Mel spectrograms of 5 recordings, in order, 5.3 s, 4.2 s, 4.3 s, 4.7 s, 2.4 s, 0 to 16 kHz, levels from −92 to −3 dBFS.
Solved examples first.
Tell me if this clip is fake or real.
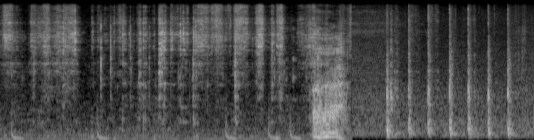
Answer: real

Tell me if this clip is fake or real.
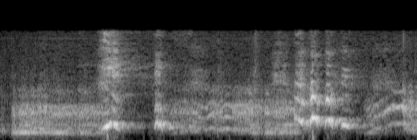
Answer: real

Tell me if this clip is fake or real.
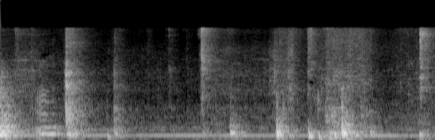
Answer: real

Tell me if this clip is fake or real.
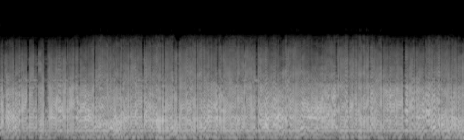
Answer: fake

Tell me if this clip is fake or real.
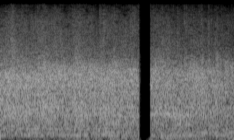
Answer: fake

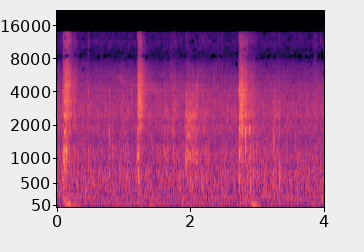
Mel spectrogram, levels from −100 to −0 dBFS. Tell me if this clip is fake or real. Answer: fake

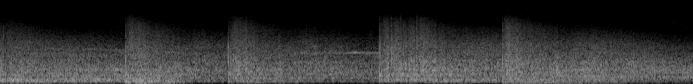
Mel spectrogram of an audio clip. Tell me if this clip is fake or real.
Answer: real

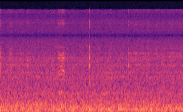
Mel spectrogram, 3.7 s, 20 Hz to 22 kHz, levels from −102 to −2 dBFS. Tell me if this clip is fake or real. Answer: fake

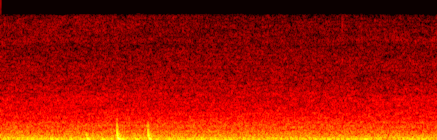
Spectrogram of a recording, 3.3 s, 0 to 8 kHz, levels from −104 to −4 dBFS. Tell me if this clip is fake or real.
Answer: real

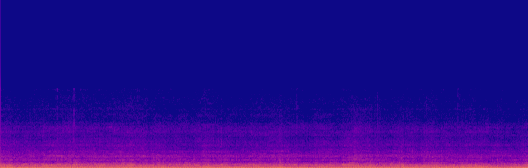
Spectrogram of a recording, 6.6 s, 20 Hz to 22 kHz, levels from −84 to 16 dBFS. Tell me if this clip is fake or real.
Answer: fake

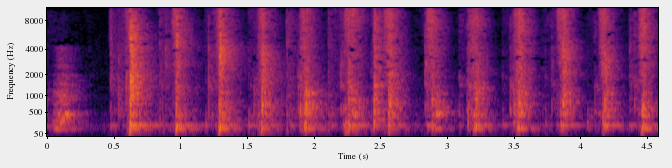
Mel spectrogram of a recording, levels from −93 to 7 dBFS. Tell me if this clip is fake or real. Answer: real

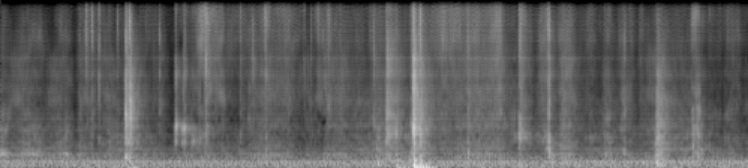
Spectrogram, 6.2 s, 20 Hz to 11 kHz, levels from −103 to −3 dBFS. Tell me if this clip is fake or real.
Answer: fake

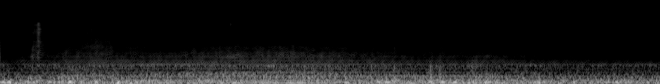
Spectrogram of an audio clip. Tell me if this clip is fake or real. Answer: fake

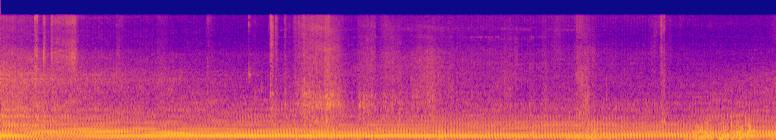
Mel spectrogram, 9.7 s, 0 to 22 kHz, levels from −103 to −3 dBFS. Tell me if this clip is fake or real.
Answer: real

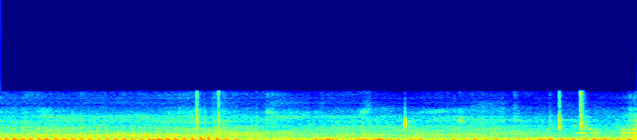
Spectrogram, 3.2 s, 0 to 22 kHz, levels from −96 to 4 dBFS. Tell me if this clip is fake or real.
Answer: fake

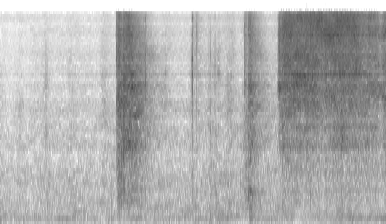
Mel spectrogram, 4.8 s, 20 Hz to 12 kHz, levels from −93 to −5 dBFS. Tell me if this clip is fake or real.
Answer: fake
